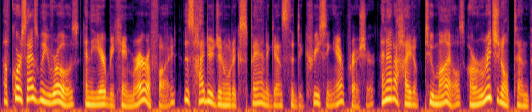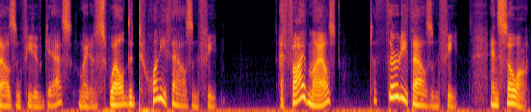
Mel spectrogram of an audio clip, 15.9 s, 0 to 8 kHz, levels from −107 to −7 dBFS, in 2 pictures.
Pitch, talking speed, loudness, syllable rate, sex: 145 Hz, 190 wpm, -22 LUFS, 5.4 syllables/s, male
